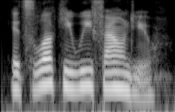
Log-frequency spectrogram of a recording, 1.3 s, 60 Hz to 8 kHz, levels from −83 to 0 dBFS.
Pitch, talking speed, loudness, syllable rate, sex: 165 Hz, 230 wpm, -18 LUFS, 5.6 syllables/s, female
